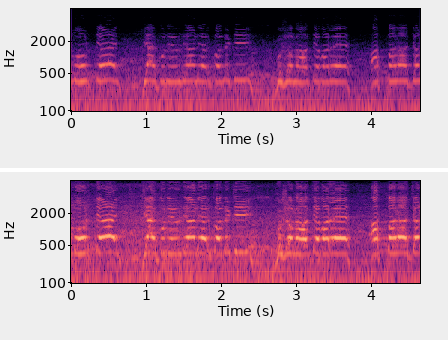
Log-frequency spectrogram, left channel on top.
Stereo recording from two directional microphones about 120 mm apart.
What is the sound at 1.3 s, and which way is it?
A man's voice, 40° right (ahead or behind).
